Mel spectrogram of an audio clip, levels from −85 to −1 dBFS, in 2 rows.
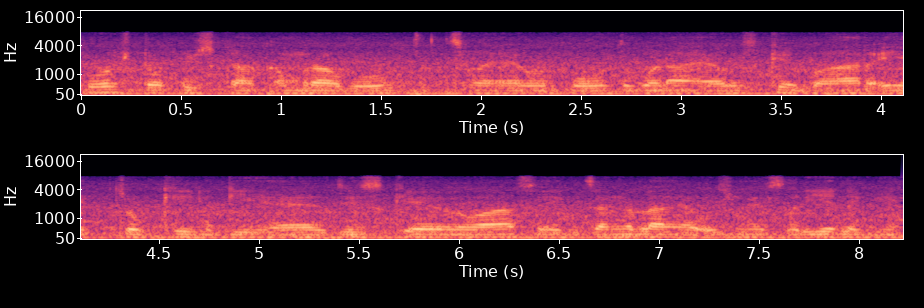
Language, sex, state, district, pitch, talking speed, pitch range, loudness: Hindi, male, Rajasthan, Bikaner, 115 Hz, 190 wpm, 110-120 Hz, -17 LUFS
